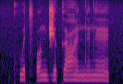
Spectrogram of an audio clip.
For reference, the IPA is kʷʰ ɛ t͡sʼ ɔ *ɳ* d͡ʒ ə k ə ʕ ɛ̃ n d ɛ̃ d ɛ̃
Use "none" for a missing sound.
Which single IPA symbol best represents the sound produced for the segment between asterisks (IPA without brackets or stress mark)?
n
